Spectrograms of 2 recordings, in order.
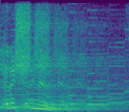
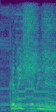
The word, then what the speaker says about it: कृष्ण: आप सही से कृष्ण नाम का उच्चारण करते हैं ना तो आपकी जीभ टेढ़ी होती है। करिए, कहिए कृष्ण, जोर से कहिए कृष्ण। हुई ना, टेढ़ी हुई ना। और जिसकी नहीं हुई भैया उन्होंने गलत बोला।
